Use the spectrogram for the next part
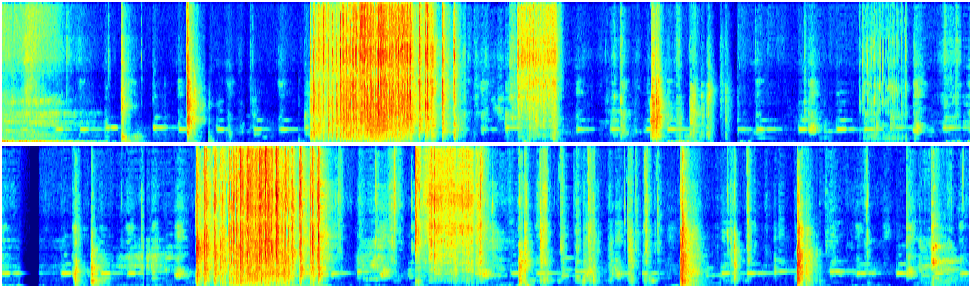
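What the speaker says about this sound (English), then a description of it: "one last shuffle, and I'm going to pull from the bottom of the deck." A tarot card deck is shuffled in two loud bursts of riffling a few seconds apart, separated by scattered soft taps and card handling noises in a quiet room.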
